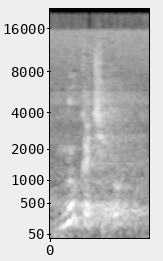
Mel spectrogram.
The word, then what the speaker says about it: Mukurtu: platform which is called Mukatu. This R here is silent. It's a Australian Aboriginal word meaning safekeeping place, and it was created for Australian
